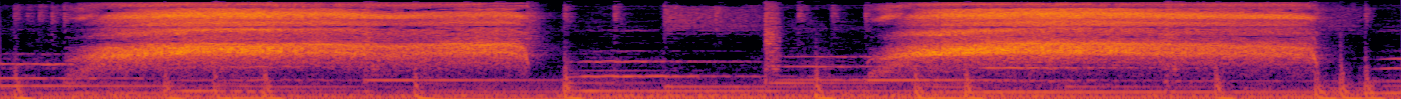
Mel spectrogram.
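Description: Barn owl giving two long, harsh, hissing screeches of about two seconds each, with soft background music playing underneath.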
